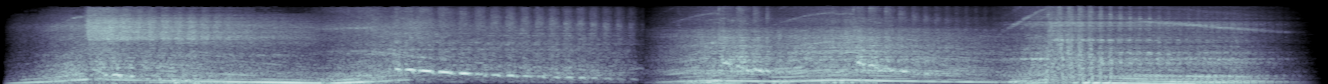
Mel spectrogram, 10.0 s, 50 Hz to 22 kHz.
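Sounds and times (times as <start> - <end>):
turbocharger: 0.0 - 9.8.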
